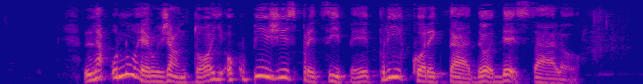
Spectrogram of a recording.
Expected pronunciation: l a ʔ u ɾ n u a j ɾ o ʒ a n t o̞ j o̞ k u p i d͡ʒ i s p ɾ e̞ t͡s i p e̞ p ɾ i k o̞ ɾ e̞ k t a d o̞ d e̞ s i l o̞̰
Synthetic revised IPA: l a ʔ u n u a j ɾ o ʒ a n t o̞ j o̞ k u p i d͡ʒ i s p ɾ e̞ t͡s i p e̞ p ɾ i k o̞ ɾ e̞ k t a d o̞ d e̞ s a l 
